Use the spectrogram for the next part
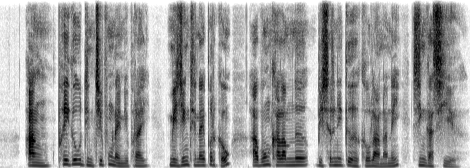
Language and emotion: Bodo, fearful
